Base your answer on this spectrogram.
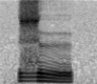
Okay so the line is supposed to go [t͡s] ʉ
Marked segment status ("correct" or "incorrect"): incorrect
